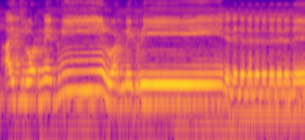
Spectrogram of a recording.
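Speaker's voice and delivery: slow, low, sneering drone; mock singsong of nonsense; mocking drawl. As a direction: drag it out to ridicule him. Mocking the critic's claims.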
